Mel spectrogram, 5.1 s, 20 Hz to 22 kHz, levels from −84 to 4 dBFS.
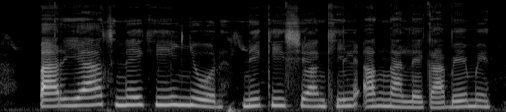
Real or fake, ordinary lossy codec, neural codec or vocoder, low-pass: real; none; none; none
